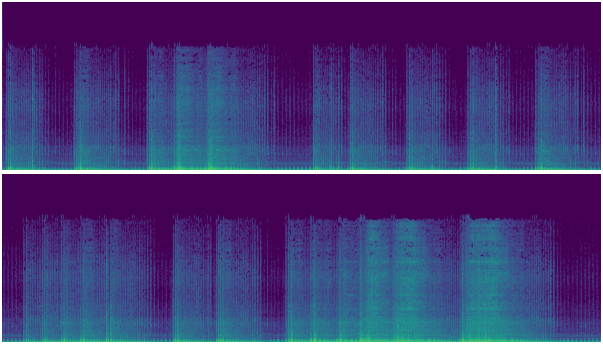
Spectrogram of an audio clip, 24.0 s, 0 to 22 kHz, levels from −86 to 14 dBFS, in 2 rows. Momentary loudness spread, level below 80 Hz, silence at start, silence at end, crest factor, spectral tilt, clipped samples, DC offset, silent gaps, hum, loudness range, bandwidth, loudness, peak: 14 LU; -26 dBFS; 0 s; 0 s; 20 dB; -6 dB/octave; under 0.1%; under 0.1%; none; none; 6 LU; 16.5 kHz; -22 LUFS; -2 dBFS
